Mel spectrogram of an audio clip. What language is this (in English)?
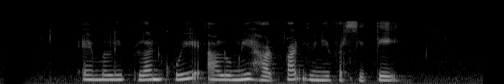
Javanese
